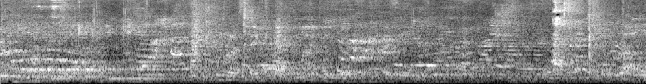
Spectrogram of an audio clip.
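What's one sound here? A group of children sings together in a large echoing hall.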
